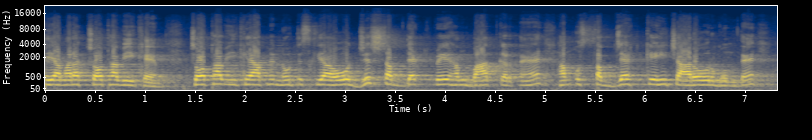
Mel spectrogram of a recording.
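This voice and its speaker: A man's voice: sits high, darkish tone. A man from India teaching a communication class, emphatic and repetitive, firing off rhetorical questions and mixing Hindi with English. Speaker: communication coach. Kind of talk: online class lecture. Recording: echoey room with long reverb.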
